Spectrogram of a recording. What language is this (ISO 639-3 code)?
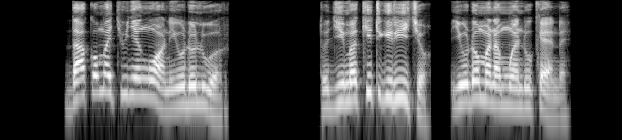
luo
